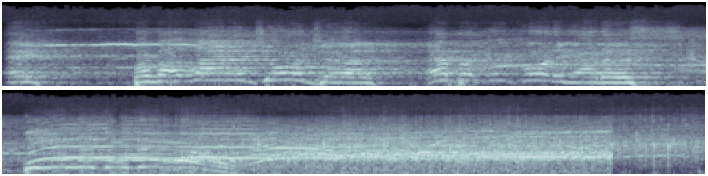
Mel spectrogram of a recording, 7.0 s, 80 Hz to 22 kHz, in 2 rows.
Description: lifeblood: bootlegs: 1989-12-04: the ridge theater - vancouver, british columbia
(acoustic duo show)
01. introduction (0:07)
